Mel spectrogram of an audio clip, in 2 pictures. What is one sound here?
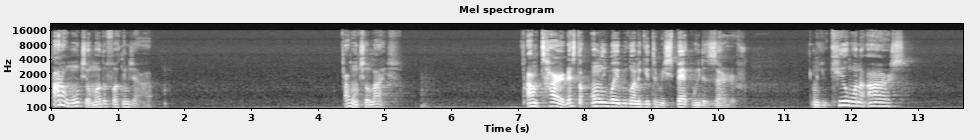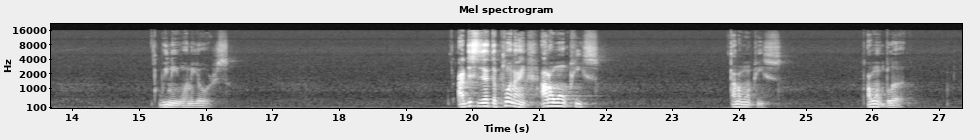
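A man speaks calmly close to a microphone, in short bursts with pauses.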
